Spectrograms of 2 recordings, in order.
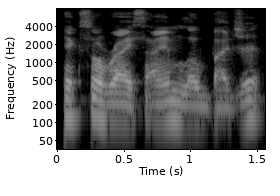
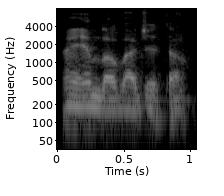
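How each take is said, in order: First: A little louder, playfully indignant; mock offended. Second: Softer, shrugging concession; resigned admission. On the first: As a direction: throw the insult back in mock outrage. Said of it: "How freaking dare you?". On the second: Pretend. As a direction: admit it with a sheepish shrug.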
